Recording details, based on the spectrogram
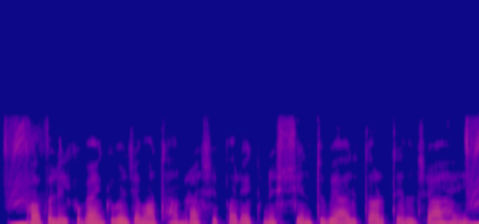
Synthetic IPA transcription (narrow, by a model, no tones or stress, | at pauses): pɐblɪkbɛ̃ːŋkmḛ̃d͡ʒɐmaːd̪ʱaːnɾaːʃipɐɾeːknɪʃt͡ʃɪ̃nt̪bjaːd͡ʒt̪əɾt̪ɪlt͡ʃaːɦɛ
